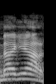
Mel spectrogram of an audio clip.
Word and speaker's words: Magallanes: I mean, Magallanes, that's the way you pronounce it.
